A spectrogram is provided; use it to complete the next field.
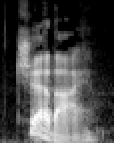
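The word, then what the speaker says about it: JEHDI: journal of early hearing detection and intervention is pronounced jedi yeah we're all geeks in this study we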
